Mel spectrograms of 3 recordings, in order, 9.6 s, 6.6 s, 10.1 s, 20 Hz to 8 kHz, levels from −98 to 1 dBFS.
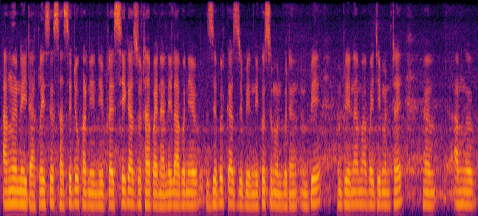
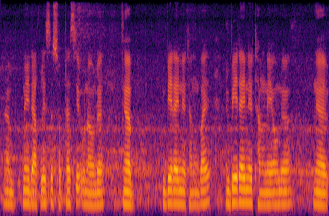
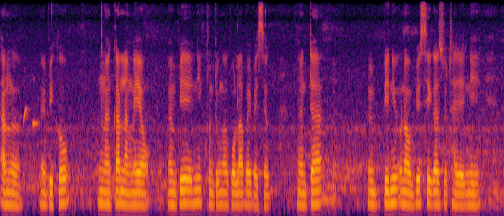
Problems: background sounds at intervals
